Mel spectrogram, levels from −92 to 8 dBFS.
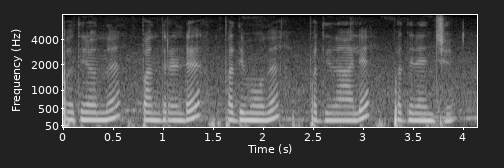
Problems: none marked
